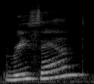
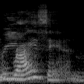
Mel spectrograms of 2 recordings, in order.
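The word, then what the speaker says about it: Rhysand: Reason. Rezand. That's how you pronounce it. I was always saying risand.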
